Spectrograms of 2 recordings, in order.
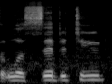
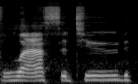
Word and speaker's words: lassitude: was fatigue and lassitude on the video I pronounced ounc it as licid itude it's lassitude um day five is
